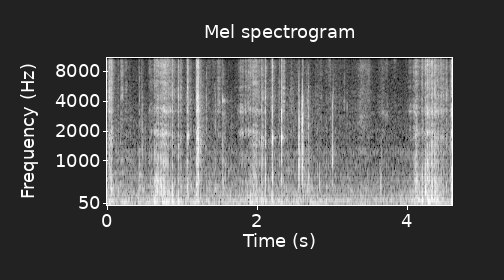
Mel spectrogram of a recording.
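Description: A solid white gym chalk block of magnesium carbonate with pink traces is held in the hand and carved with a small patterned knife, its flakes scraping off into a bowl. Dry, gritty scraping and crumbling fill the clip, broken by sharp, crisp clicks and brief bright ticks. The chalk crumbles away in quick, short strokes that die off almost instantly.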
